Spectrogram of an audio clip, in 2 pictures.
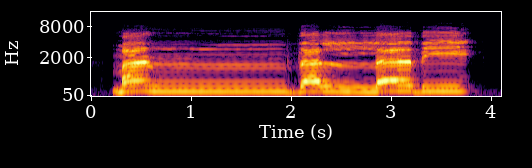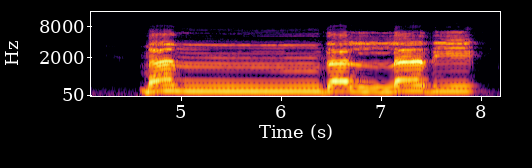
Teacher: ذال کے وقت زبان باہر نکالیں گے اور لام کے ساتھ ملائیں گے، اور اس ذال کو یا کے ساتھ.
